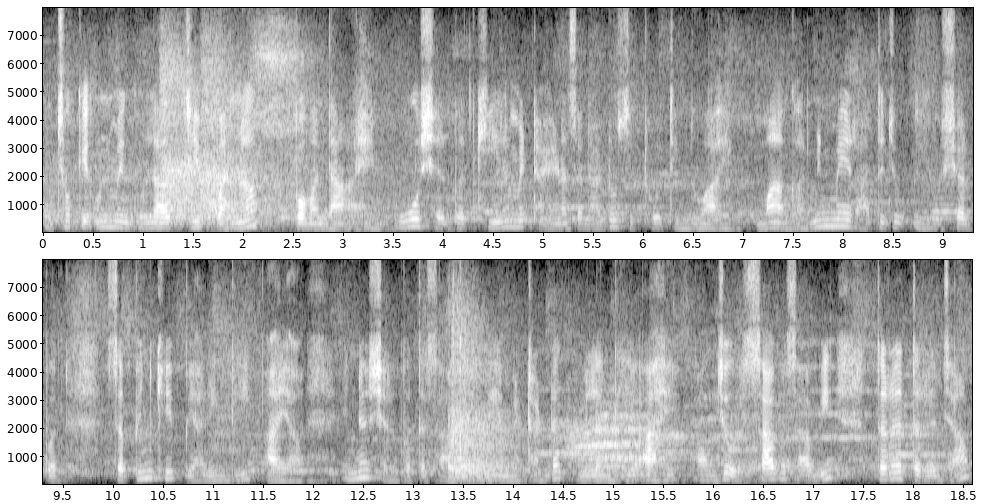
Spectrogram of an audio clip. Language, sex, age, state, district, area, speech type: Sindhi, female, 30-45, Gujarat, Junagadh, urban, spontaneous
